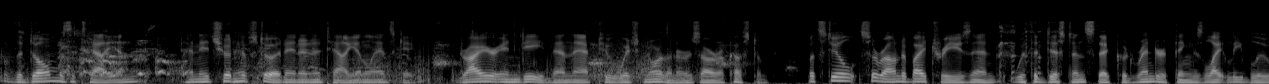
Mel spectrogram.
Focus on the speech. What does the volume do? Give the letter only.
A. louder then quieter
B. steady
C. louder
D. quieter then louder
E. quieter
B.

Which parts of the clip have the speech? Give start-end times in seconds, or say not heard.
0.0-12.6.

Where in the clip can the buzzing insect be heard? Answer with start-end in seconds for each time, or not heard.
not heard.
